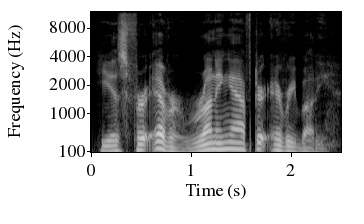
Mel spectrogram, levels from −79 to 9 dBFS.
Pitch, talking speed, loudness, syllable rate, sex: 120 Hz, 145 wpm, -16 LUFS, 6.0 syllables/s, male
